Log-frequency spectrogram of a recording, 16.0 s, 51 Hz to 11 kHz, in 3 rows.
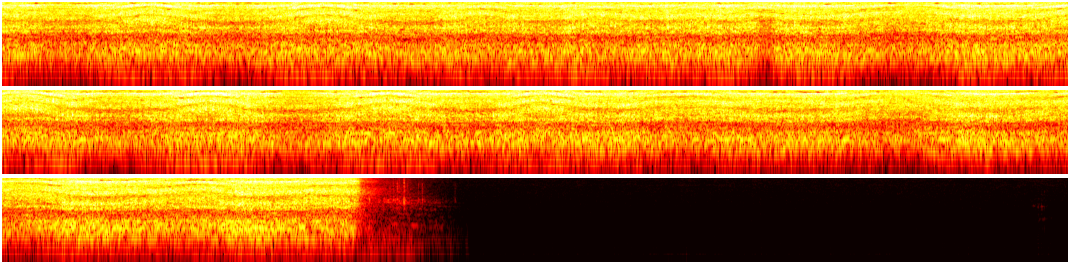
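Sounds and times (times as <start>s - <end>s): spray paint can hissing: 0.0s - 12.5s.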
